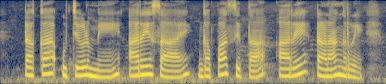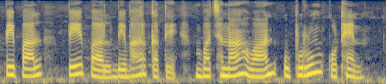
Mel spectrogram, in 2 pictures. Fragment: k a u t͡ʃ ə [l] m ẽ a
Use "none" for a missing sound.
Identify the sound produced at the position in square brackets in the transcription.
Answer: ɽ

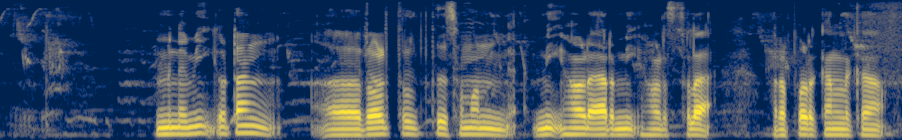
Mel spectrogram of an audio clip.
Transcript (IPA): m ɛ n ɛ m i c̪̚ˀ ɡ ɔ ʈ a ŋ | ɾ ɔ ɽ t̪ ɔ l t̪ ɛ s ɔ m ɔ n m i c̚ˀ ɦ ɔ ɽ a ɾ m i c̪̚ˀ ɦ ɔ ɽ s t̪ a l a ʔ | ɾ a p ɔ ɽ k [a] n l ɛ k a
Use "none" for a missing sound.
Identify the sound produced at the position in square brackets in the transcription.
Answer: a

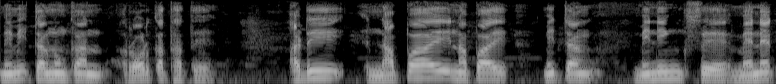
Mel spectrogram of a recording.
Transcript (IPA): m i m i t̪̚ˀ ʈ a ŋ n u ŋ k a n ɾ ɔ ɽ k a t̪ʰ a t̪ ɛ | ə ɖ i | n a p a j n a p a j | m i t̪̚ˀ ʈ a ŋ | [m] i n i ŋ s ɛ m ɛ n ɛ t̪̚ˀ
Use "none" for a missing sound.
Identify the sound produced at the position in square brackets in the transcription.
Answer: m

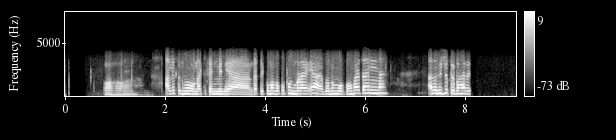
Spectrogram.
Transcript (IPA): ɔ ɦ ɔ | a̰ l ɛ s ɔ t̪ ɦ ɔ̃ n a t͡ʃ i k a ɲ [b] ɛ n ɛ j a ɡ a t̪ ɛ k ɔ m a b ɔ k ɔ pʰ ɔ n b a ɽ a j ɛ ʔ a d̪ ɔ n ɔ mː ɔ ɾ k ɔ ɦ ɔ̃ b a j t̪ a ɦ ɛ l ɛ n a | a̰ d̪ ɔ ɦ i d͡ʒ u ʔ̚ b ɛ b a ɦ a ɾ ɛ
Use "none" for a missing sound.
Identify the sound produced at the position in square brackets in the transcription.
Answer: m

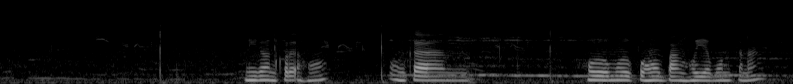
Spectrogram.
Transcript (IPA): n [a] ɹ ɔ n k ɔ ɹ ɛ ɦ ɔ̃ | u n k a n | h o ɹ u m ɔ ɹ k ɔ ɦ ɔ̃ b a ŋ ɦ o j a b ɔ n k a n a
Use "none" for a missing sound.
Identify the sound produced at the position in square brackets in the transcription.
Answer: i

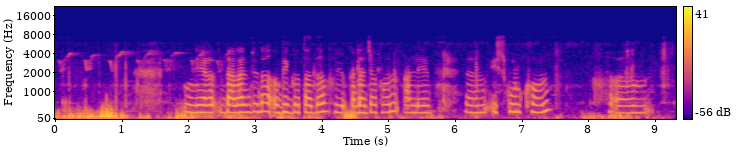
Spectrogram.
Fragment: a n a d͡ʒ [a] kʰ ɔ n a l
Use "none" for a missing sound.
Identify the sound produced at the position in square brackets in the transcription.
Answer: a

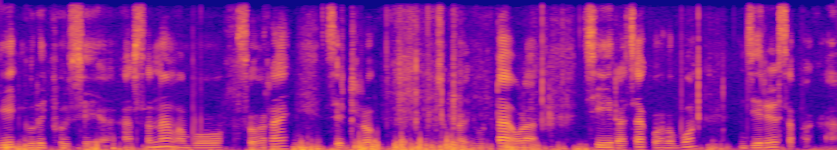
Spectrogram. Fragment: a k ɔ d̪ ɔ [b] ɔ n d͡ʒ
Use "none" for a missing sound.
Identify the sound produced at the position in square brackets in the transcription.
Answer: b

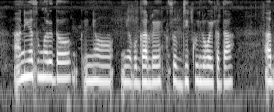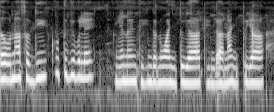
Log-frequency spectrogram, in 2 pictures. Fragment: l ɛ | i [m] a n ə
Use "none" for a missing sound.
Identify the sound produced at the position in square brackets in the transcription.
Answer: ɲ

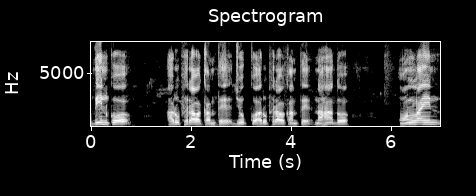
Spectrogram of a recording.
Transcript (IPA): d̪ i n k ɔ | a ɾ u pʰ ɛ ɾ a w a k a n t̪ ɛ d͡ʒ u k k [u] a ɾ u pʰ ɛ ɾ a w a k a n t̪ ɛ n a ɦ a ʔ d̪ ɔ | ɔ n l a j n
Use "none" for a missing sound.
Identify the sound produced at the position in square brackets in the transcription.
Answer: ɔ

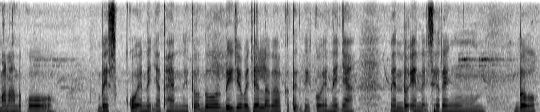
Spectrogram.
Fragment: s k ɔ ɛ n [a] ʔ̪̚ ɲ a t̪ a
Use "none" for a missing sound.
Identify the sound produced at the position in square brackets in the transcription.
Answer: ɛ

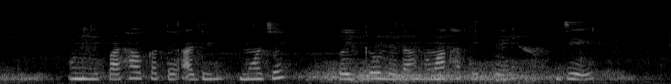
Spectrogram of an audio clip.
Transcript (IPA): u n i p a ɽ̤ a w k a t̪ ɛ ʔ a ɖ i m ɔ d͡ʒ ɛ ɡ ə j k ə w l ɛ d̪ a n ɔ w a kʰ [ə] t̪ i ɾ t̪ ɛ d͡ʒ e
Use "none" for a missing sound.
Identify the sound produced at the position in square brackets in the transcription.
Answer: a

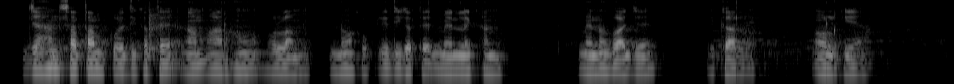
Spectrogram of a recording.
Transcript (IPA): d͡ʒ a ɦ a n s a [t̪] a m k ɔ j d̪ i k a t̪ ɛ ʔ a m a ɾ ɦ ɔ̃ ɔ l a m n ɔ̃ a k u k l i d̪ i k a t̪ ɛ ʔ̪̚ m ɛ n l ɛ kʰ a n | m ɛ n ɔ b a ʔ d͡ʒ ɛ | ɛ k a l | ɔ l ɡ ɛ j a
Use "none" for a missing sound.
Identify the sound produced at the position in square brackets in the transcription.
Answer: t̪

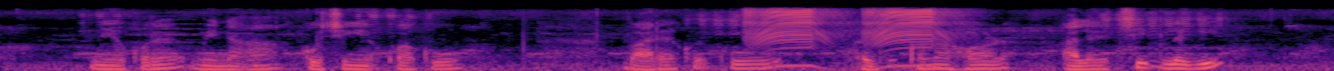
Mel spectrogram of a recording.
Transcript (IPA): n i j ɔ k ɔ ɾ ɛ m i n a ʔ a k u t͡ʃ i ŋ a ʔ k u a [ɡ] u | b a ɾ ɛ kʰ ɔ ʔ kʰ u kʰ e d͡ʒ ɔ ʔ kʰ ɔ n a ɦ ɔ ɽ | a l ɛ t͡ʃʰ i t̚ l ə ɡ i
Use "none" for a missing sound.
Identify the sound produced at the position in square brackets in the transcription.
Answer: k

